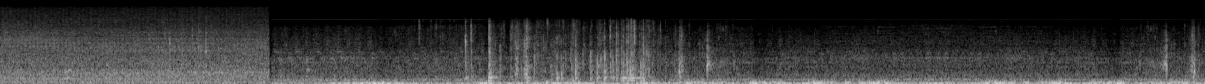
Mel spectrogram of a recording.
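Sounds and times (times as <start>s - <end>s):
low rumble of car: 0.0s - 12.0s
tyre crushing crunchy object: 4.8s - 7.2s.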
